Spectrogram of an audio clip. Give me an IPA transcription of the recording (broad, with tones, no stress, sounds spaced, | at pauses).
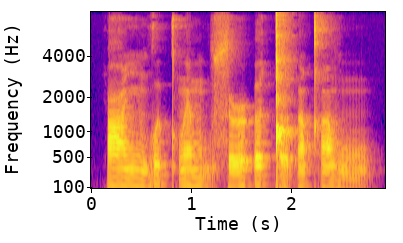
ʕ ĩː˨ ɡʷ ɨ˦˨ kʷʼ ɛ̃˦ m ṵ˦ s ə˞˨˦ ʔ ə˦ ǃ ə˨ ʔ ə̃˦˨ qʰ ɐ̃˦ v ũː˨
